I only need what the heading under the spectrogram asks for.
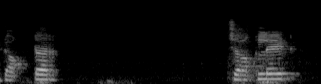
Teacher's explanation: तो जो ओ का भी उच्चारण ना दे और जो आ का भी उच्चारण ना दे बल्कि दोनों के बीच का उच्चारण दे वो आगत ध्वनियां कहलाती है। इसे विदेशी ध्वनि भी कहा जाता है।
